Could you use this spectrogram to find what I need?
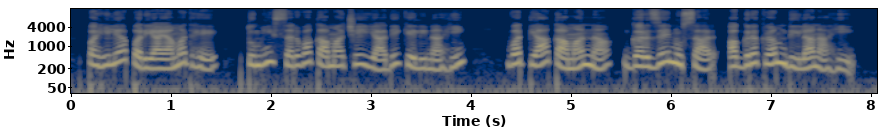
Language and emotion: Marathi, neutral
